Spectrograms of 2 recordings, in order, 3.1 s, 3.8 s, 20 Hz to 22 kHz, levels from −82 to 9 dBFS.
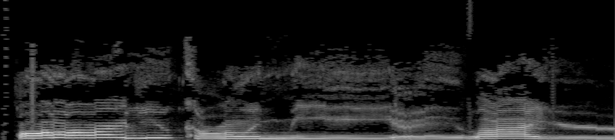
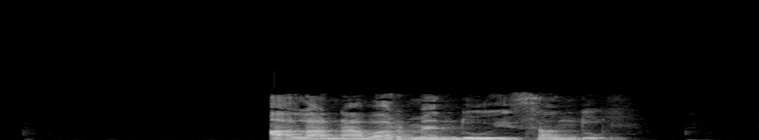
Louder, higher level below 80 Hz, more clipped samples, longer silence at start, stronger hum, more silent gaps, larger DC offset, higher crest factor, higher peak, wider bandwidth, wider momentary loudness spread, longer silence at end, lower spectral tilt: second, -19 LUFS vs -16 LUFS; about the same, -58 dBFS vs -54 dBFS; neither; second, 0.1 s vs 1.35 s; neither; neither; neither; about the same, 16 dB vs 18 dB; about the same, -2 dBFS vs 0 dBFS; first, 16.5 kHz vs 7.6 kHz; first, 10 LU vs 7 LU; second, 0 s vs 0.7 s; second, -4 dB/octave vs -6 dB/octave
